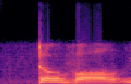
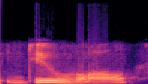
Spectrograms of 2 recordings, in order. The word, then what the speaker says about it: Doval: But first of all, it's pronounced Doval, not Duval.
